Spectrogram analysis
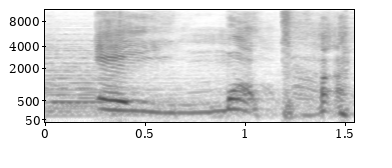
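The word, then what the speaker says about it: אימות: En otras palabras se pronunciaría Eimot.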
